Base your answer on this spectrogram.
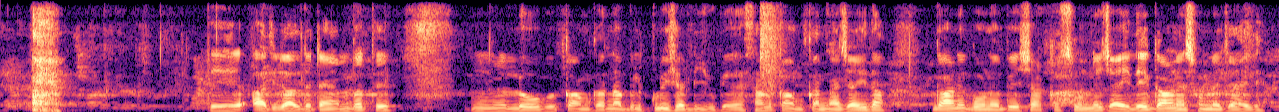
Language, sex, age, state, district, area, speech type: Dogri, male, 18-30, Jammu and Kashmir, Kathua, rural, spontaneous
